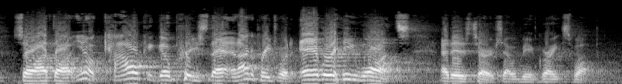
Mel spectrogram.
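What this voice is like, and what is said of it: Southern drawl, East Tennessee accent. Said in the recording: “I do have a southern accent ... I do have a southern drawl. I am originally from East Tennessee.”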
